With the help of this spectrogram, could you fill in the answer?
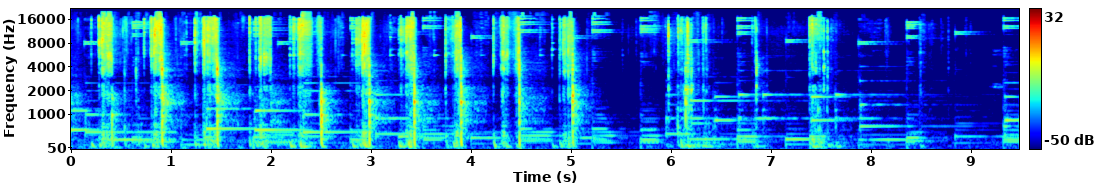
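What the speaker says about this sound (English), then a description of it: "Cut the onion into bite-sized pieces." A knife chops a peeled onion into bite-sized pieces on a cutting board, giving close, crisp, sharp thuds in a fairly quick, uneven rhythm with short pauses, and no voices.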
